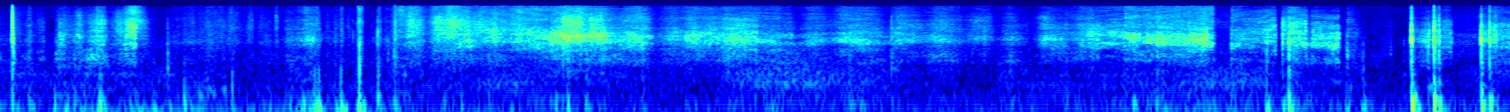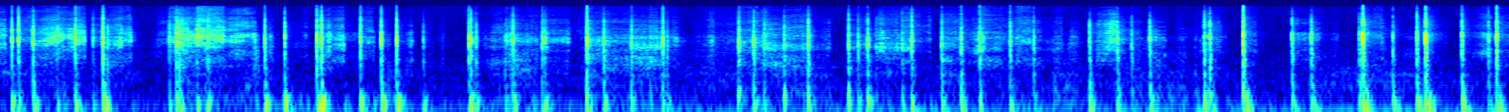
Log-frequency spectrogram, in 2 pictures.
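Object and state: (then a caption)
Cardboard box scratched and tapped. Long nails scratch and tap the surface of a flat printed cardboard Glamlite x Scooby Doo palette box held close to the mic. For the first six seconds there is soft, continuous scratching with a bright, airy hiss. After that come quick, dry taps with very short ring, mixed with light scratches until the end.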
